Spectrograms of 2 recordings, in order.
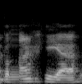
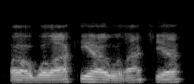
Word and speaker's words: Wallachia: But yeah, you can see on the map right there, Wallachia, which I know it looks like it's pronounced Wallachia, but I'm actually using the proper Romanian pronunciation of it.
